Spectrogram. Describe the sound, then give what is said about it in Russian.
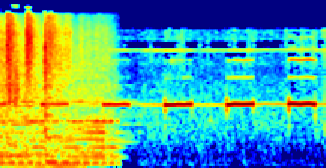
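An old ICQ instant messenger notification sound: a brief, rich electronic chime, then three short, evenly spaced high beeps ringing out alone in the quiet. No voices. “От ностальгических звуков ICQ мы переносимся в сегодняшний день”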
